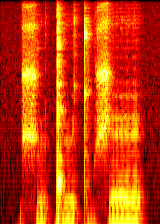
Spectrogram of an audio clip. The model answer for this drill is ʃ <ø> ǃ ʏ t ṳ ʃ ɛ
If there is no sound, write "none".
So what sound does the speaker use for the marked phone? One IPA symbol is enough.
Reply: ø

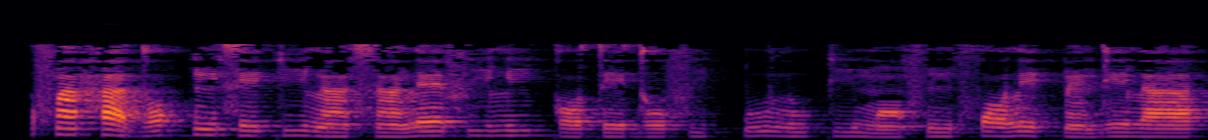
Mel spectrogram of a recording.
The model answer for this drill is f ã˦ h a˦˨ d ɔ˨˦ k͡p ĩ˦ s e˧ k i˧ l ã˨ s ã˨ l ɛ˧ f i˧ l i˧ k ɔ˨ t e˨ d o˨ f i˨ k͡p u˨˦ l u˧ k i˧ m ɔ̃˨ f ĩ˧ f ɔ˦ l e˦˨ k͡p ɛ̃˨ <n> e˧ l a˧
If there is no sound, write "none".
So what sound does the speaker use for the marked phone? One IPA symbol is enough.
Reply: d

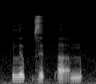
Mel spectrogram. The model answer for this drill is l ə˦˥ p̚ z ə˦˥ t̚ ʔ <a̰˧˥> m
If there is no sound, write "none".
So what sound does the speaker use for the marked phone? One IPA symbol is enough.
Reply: a̰˧˥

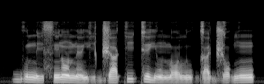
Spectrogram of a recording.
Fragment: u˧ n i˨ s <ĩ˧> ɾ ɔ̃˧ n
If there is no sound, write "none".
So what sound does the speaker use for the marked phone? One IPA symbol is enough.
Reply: ĩ˨˦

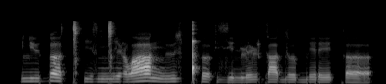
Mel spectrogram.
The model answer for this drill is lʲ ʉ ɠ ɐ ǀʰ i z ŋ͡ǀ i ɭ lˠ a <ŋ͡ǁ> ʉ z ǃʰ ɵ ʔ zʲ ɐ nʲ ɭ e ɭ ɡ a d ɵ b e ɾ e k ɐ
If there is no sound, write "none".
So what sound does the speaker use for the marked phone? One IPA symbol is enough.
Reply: ŋ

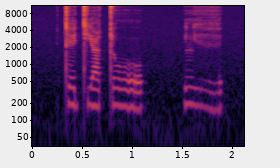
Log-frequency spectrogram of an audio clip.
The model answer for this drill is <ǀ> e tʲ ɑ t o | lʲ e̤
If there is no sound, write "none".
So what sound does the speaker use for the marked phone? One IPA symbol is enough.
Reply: t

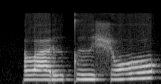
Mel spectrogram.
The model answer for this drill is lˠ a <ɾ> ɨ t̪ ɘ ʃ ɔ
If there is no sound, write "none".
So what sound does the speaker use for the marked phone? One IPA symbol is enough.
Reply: ɾ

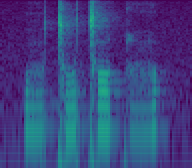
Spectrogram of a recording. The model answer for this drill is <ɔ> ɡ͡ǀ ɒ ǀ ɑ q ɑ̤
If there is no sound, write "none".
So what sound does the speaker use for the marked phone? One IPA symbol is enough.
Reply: ɔ̤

